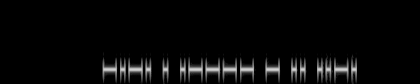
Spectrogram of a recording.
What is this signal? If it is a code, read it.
Morse code, heard as a keyed tone, about 28 wpm, 700 Hz. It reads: CE1TIF
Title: DXCC-100 Call Signs - 6 Characters - Repeated 2x - 28wpm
